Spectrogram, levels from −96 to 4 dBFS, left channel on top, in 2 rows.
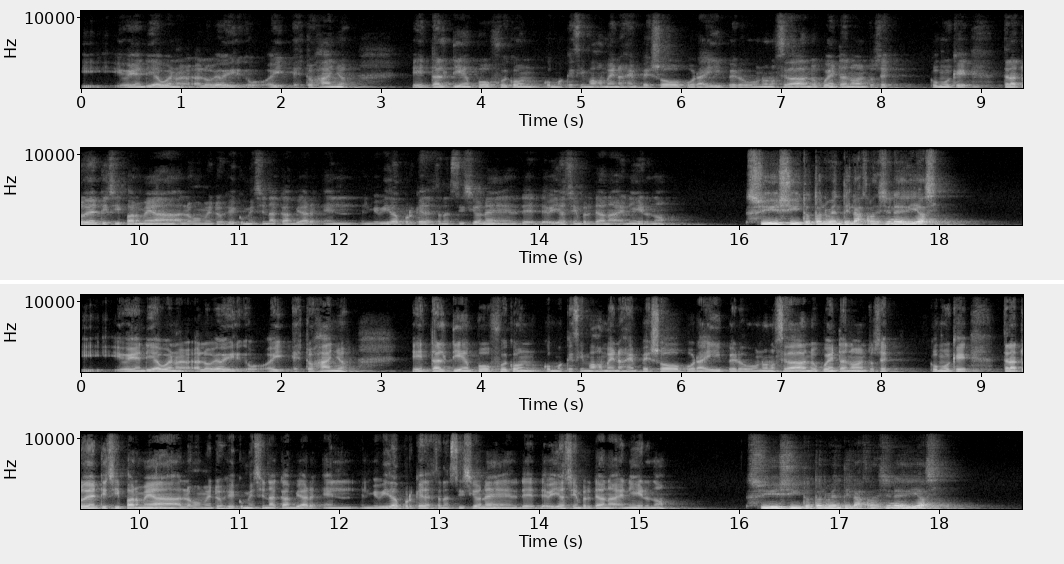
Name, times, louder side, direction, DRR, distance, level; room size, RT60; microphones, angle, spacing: voice 1, 0.0-3.0 3.3-8.1 8.5-15.3, right 3 dB, 70° right, 11 dB, 0.8 m, -27 dB
voice 2, 16.1-18.0, left 1 dB, 55° left, 7 dB, 1.1 m, -16 dB
25.5 x 8.6 x 3.9 m, 0.90 s
head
